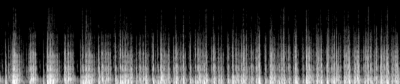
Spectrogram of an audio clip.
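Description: Fingertips tap rapidly on the white, hollow silicone ears of a binaural microphone while fingers grip them. The result is a fast, uneven stream of dull, muffled thumps, heavy in the low end with little brightness, each dying away almost at once.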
